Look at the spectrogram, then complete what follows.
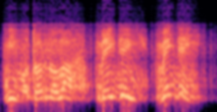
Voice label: damaged engine, mood low, speech; War Thunder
